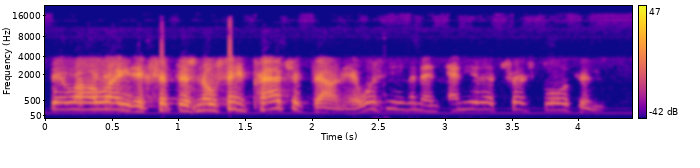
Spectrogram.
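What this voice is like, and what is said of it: Boston-Irish accent. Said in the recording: “is that a Boston or an Irish accent? ... It's both. It's a Boston-Irish accent.”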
